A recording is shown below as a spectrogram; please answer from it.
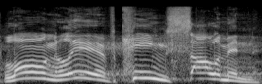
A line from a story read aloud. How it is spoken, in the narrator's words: all the people shouted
